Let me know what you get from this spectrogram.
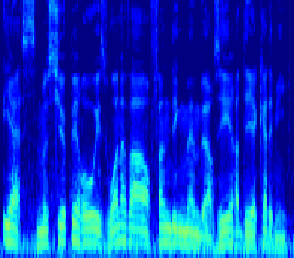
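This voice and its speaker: A man's voice: lowish voice, fairly quick, darkish tone, slight background noise, close to an everyday voice. A man playing a courteous 1700s Frenchman in an audio drama, speaking politely and formally. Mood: tactful, hesitant.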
